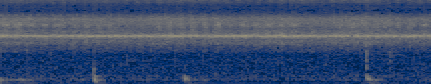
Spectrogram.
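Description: Steady, high-pitched chorus of night insects such as crickets, running unbroken, with a few faint low thumps.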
